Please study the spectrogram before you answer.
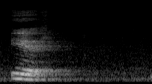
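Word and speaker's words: heir: एक वर्ड यहाँ पे मैंने लिखा है एयर। इसमें भी एच साइलेंट है, ये हेयर नहीं है, एयर है और ई की साउंड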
